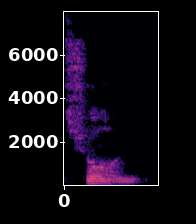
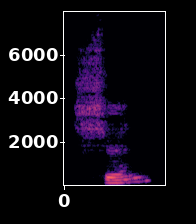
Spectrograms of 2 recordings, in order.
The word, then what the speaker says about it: schön: So that's schön, beautiful, beautifully, not schon already. Both words are very common. They pronounce it beautifully. – Sie sprechen es schön aus.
